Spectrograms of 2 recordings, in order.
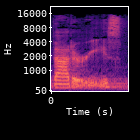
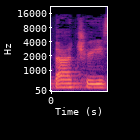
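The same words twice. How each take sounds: First: It is said in a careful, standard pronunciation. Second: It is said in a loose, casual pronunciation. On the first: It shows his education. The speaker calls it right. "instead of" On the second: He wants to seem uneducated. The speaker calls it wrong. "He says certain words like wrong on purpose"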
